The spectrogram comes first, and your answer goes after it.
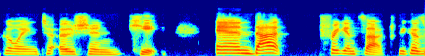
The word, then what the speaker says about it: Ocean Cay: So we're the next day we were day 5, we're supposed to be in Ocean Key, which is spelled Ocean Cay.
